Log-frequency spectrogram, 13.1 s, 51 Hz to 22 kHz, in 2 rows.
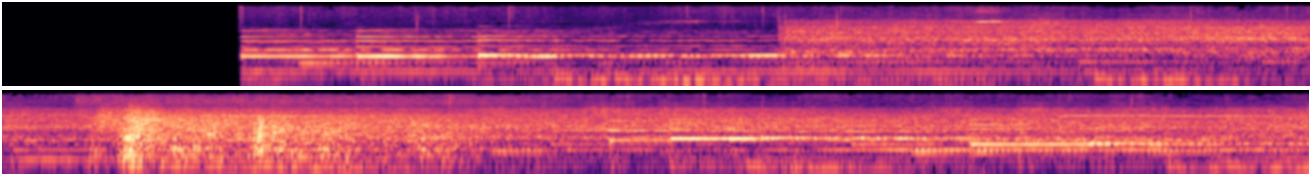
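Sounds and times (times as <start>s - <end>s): thunderclap rumbling: 5.6s - 13.0s.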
